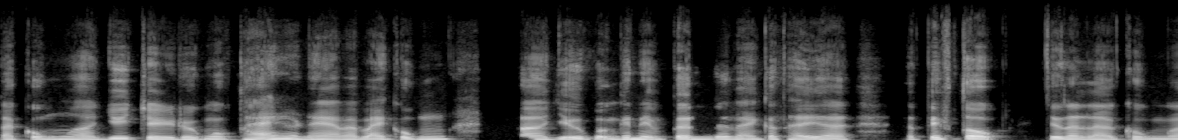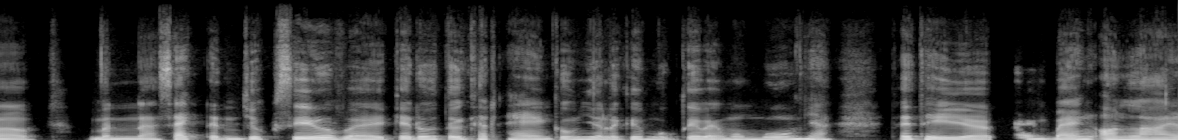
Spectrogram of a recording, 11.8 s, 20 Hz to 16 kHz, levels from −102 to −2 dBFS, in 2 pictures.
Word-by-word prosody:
là 105 - 0
cũng, 125 +7 -1
à, 130 -2 0
duy 130 +1 +3
trì 120 -4 +1
được 115 -1 0
1 115 0 -1
tháng 135 +7 +3
rồi 185 - +3
nè 115 -3 +1
và 110 - 0
bạn 105 0 +1
cũng, 135 +8 0 0.3
ờ, 115 - 0
giữ 120 +4 +3
vững 130 - 0
cái 170 - +4
niềm 145 -7 +3
tin 140 +2 +2
để 145 - +2
bạn 130 -7 -1
có - - -1
thể, 120 +1 +2
ơ, 130 -3 +1 0.3
ờ, 125 - -7
tiếp 175 - +4
tục, 125 -3 +5 0.2
cho 135 - +3
nên 130 -1 +2
là 115 -3 0
cùng, 100 -2 -3
ờ, 100 -1 0 0.3
mình, 105 -3 -1
à, 100 - -1
xác 150 +7 0
định 100 +1 -2
chút 145 - -1
xíu 155 +4 +4
về 110 -8 0
cái 140 +8 -1
đối 150 +1 +1
tượng 105 0 0
khách 155 +3 -4
hàng 110 -5 -1
cũng 110 +6 -2
như 135 -2 0
là 105 - -1
cái 140 +7 -2
mục 120 -5 -4
tiêu 120 - +2
bạn 100 0 0
mong 120 +1 -2
muốn 140 +7 +1
nha. 145 -10 0 0.3
Thế 155 - +4
thì, 110 -7 +2
ờ, 100 -1 +1 0.2
bạn 100 +2 -2
bán 135 +6 +1
online 125 -3 +1
125 Hz, 305 wpm, -24 LUFS, 110-140 Hz, 0.3 s, tục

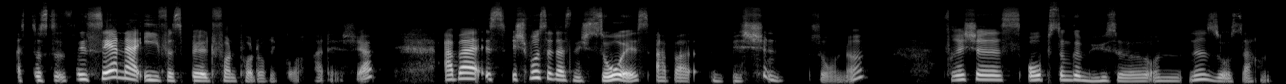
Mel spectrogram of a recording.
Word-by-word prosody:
Also - - -13
das 185 -3 -5
ist 175 -1 -9
'n 235 0 +3
sehr 285 +8 +7
naives 200 - +2
Bild 165 -3 +1
von 160 -2 -7
Puerto 145 - -8
Rico, - - -20
hatte - - -18
ich, - - -25
ja. 345 - -3 0.7
Aber 260 +3 +6
es 240 - -6
ich 230 +4 -5
wusste, 300 -3 +2
dass 205 -2 +1
nicht 170 -1 -9
so 190 +6 +8
ist, 200 - +2
aber 165 -1 -7 0.2
'n 150 -4 -16
bisschen 165 +3 -9 0.2
so, - - -14
ne? 325 - -10 0.8
Frisches 215 0 -2
Obst 205 +2 -1
und 200 - -2
Gemüse 155 -5 -5
und 160 0 -11
ne, 220 +4 -3
so 155 -6 -7
Sachen 140 - -16
195 Hz, 160 wpm, -20 LUFS, 165-230 Hz, 0.8 s, so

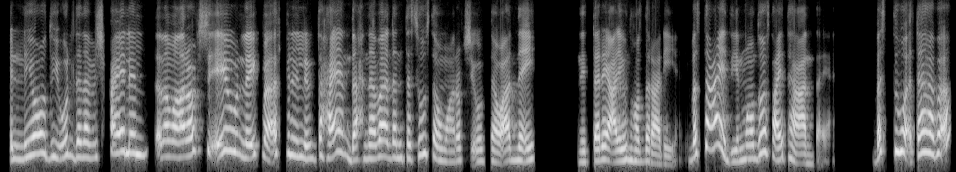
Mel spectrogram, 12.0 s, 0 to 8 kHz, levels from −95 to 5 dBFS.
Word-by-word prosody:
اللي 235 +3 -3
يقعد 325 -1 +2
ويقول 275 +2 -3
ده 265 - +1
أنا 260 0 +1
مش 255 +2 -10
حالل 335 -3 +2
ده 325 - 0
أنا 275 -1 0
ما 270 - +1
أعرفش 295 +10 +2
إيه 415 -2 +1
ونلاقيك 290 -10 0
مقفِّل 325 -3 0
الامتحان 275 +3 0
ده 220 - +3
إحنا 235 +1 -1
بقى 280 -1 +3
ده 260 - 0
أنت 250 -1 -3
سوسة 295 +2 -2
وما 200 -3 -3
أعرفش 210 +3 -5
إيه" - - -7
وبتاع، 195 -1 -3
وقعدنا 210 +4 +2
إيه 205 +3 0 0.6
نتريق 200 +5 +1
عليه 190 +3 +3
ونهزّر 200 -3 -2
عليه 145 -3 -2
يعني، 220 - -28
بس 275 +7 +1 0.3
عادي 190 - -2
الموضوع 240 - +1
ساعتها 250 -6 0
عدّى 165 -1 +1
يعني، - - -18 0.5
بس - - 0
وقتها 355 -2 +4
بقى 340 +4 +2
255 Hz, 205 wpm, -12 LUFS, 210-315 Hz, 0.6 s, وقتها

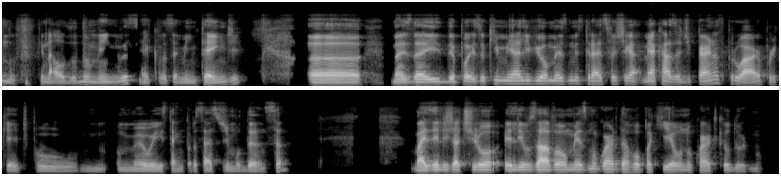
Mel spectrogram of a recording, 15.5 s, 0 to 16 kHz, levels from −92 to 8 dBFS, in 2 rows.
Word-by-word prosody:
no - - -9
final 85 - -5
do 90 +2 -9
domingo, 100 +2 -4
se 140 - -16
é - - -6
que - - -18
você 85 - -6
me 95 +1 -8
entende. 100 +1 +1 0.7
Hã, 100 0 +6 0.3
mas 100 0 +2
daí 105 0 +5
depois 110 +2 -1
o 130 - -3
que 140 +2 -6
me 130 -1 0
aliviou 130 -1 +1
mesmo 125 +1 -3
o - - -4
estresse 120 -2 -1
foi 135 - -4
chegar 125 -2 -1
minha 115 0 +3
casa 110 -1 0
de 105 0 -12
pernas 125 +8 +2
pro - - -1
ar, - - +4
porque 90 - -7
tipo 90 - -18
o 85 -1 -10 0.3
o 85 - -14
meu 90 0 -3
ex 90 +1 -5
tá - - -6
em - - -14
processo - - -6
de 95 - -8
mudança. 90 -1 -5 1.3
Mas 95 0 +5
ele 105 -1 +2
já 100 - +3
tirou 105 -2 +2
ele 100 +2 +2
usava 105 0 +6
o 105 - +1
mesmo 105 +4 -2
guarda-roupa 115 -1 -1
que 115 - -6
eu 95 -2 0
no 105 0 -8
quarto 95 -1 -3
que - - -6
eu - - -3
durmo, 85 -2 -14
105 Hz, 215 wpm, -25 LUFS, 95-115 Hz, 1.3 s, Hã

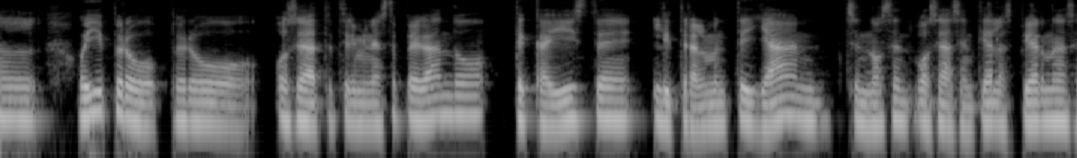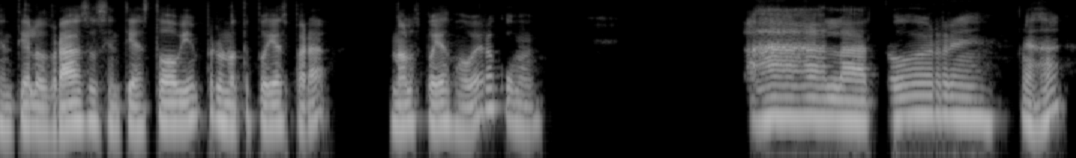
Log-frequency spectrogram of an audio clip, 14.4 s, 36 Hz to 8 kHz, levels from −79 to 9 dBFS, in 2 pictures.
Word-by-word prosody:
al 135 -1 -1 0.2
oye 150 +6 +3
pero 125 -8 +2
pero, 120 -4 -1
o 135 - -1
sea, 120 -2 +4
¿te 130 - -10
terminaste 115 -2 -2
pegando, 150 +3 0
te 130 -1 -1
caíste, 130 +3 0
literalmente 115 0 0
ya, 135 +6 +3 0.3
se 125 - -4
nos, 115 +1 -1 0.2
o 120 -2 0
sea, 115 -2 +1
sentías 110 +3 -1
las 110 -2 -4
piernas, 125 0 +2
sentías 110 0 -2
los 105 - +1
brazos, 120 +3 +4
sentías 105 -1 -2
todo 120 -1 +3
bien, 130 +5 0
pero, 145 -5 -1
no 115 -2 +1
te - - -10
podías 115 -1 +1
parar, - - -2 0.4
no 110 0 +2
los 120 +2 -3
podías 115 -1 +1
mover? 105 - -1
¿O 200 - -3
cómo? 120 - -6 1.4
A 140 0 +3
la 130 -2 +2
torre, 150 +1 0 0.4
ajá. 125 - -1
125 Hz, 170 wpm, -22 LUFS, 115-135 Hz, 1.4 s, sea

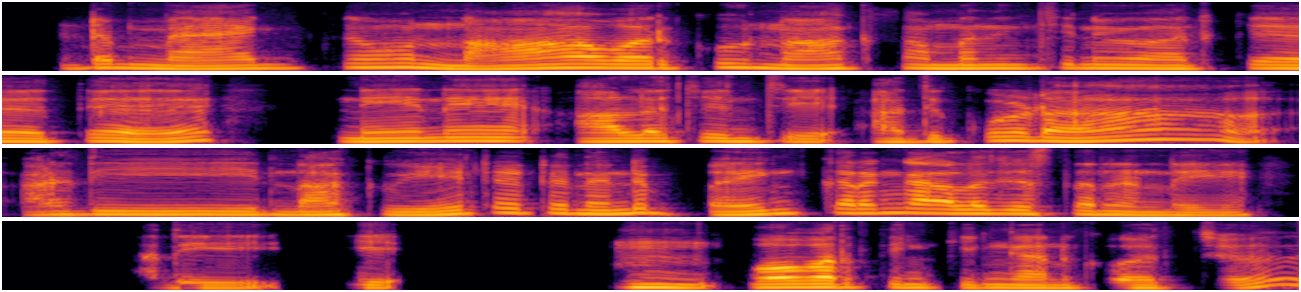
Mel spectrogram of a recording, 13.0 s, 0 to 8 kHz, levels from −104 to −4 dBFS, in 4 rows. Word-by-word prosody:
అంటే 140 +5 -2 0.2
మాక్సిమం 140 +9 0
నా 125 +3 +1 0.2
వరకు 155 +2 +1 0.2
నాకు 135 +2 0
సంబంధించిన 140 +1 -1
వరికే 130 +3 -3
అయితే 135 +2 -1 0.6
నేనే 135 +4 +2 0.3
ఆలోచించి 130 -1 0 0.2
అది 120 +1 -3
కూడా 165 -4 +3 0.6
అదీ 135 +1 -2 0.4
నాకు 125 +1 -1
ఏటంటేనండి, 175 +1 0
భయంకరంగా 180 +9 +1
ఆలోచిస్తానండి. 140 -10 0 0.6
అది 115 -1 -6 0.4
ఎ - - -2 0.6
హ్మ్. 135 -3 +3 0.2
ఓవర్ 140 0 +8
థింకింగ్ 125 -1 -2
అనుకోవచ్చు. 115 -1 -4
135 Hz, 105 wpm, -24 LUFS, 125-155 Hz, 0.6 s, ఓవర్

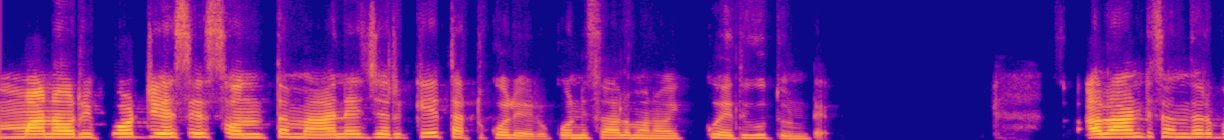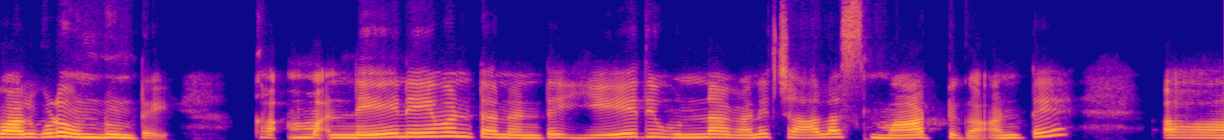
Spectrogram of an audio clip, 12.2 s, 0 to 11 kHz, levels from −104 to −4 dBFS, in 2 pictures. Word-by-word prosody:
మనం 255 0 +8
రిపోర్ట్ 275 0 +3
చేసే 275 +1 +6
సొంత 245 -2 +1 0.2
మేనేజర్‌కే 255 +4 +1
తట్టుకోలేరు, 205 -8 -3
కొన్ని 205 0 -3
సార్లు 210 -1 -1
మనం 190 -1 -4
ఎక్కువ 215 +5 -4
ఎదుగుతుంటే. 195 -5 -9 1.3
అలాంటి 275 +3 +7
సందర్భాలు 270 -2 +2
కూడా 320 +3 +3
ఉండుంటాయి. 230 -5 -2 0.5
క - - -15 0.2
మ - - -3 0.2
నేనేవంటానంటే, 260 -3 -1 0.3
ఏది 280 +3 -2
ఉన్నాగాని, 240 -1 -3
చాలా 225 +3 -2
స్మార్ట్‌గా 215 -2 -2
అంటే, 220 +9 -5 0.6
ఆహ్, 215 0 -8
245 Hz, 120 wpm, -22 LUFS, 215-270 Hz, 1.3 s, మనం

